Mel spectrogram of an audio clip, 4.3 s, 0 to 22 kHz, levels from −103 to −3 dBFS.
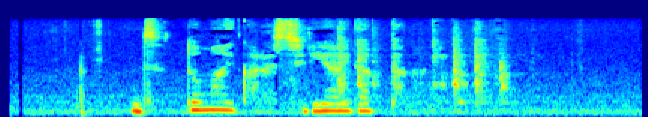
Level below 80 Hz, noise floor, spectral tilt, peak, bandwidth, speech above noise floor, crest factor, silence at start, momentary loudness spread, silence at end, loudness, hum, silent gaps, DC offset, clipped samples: -82 dBFS; -59 dBFS; -3 dB/octave; -16 dBFS; 11.5 kHz; 29 dB; 18 dB; 0.55 s; 18 LU; 0.9 s; -31 LUFS; none; none; under 0.1%; under 0.1%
